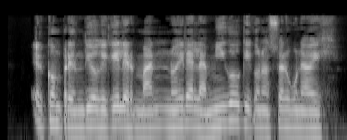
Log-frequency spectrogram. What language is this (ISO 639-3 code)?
spa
